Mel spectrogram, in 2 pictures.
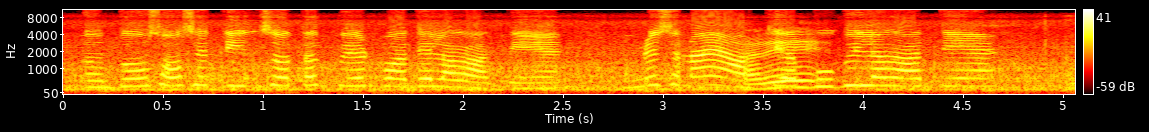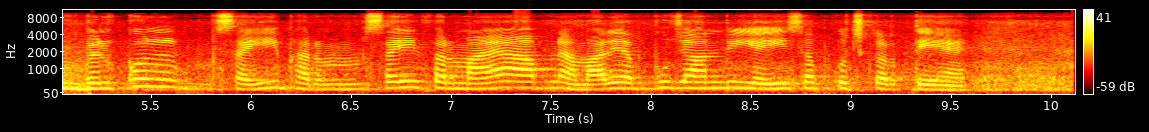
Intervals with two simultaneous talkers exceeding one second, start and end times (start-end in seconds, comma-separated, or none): none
